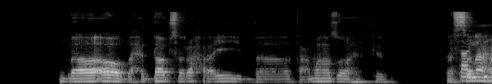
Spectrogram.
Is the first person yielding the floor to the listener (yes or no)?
no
